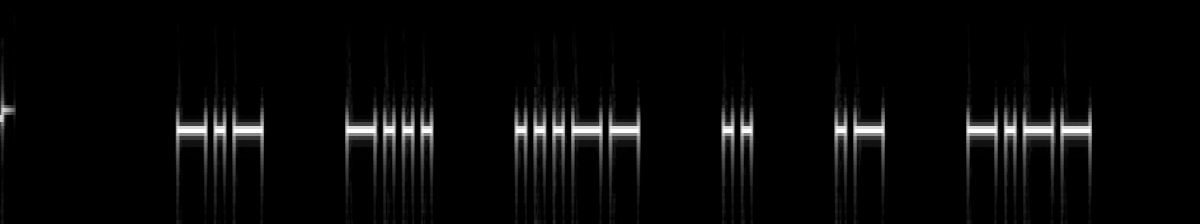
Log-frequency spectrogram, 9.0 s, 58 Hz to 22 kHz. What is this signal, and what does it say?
Morse code, heard as a keyed tone, about 17 wpm, spaced as for 10 wpm, 700 Hz. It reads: KB3IAY
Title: USA Call Signs - 6 Characters - 3x Character Spacing - 17wpm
